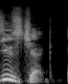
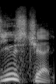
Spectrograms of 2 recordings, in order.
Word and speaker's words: Juszczyk: You mentioned Kyle Juszczyk. – I know. I can't pronounce it. It's Juszczyk. – It's Juszczyk.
